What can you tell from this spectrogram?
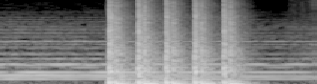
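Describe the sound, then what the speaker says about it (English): Heavy banging on a mansion's front doors: four loud, evenly spaced thuds in a quick row, close and forceful, with a steady sustained hum underneath. "there was a banging on the Mossler doors."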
